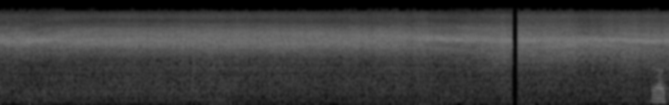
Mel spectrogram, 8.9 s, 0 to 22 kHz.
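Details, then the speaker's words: Boiler safety valve on steam, still being adjusted, popped off at 120, now at 80: loud continuous high-pitched steam roar, steady with one brief cut; valve lifted and venting. "popping off now I got to I'm still adjusting it now I popped off 120 now it's 80 so that's way off but we'll get it"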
